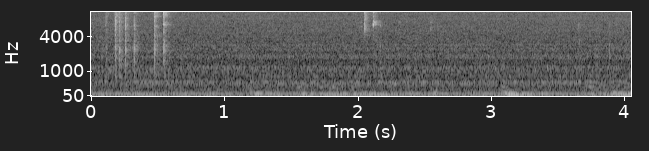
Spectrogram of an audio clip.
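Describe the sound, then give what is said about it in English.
A short burst of computer keyboard typing, a few quick key clicks, then a lone click or two later, all faint over a steady low hum of a fan. “It just looks like so typing.”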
